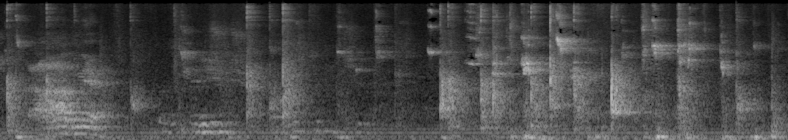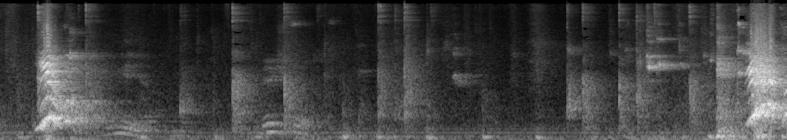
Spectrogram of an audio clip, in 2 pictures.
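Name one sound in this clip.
A table tennis ball clicks quickly back and forth off paddles and a table.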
